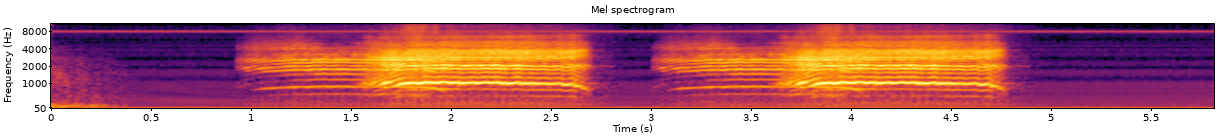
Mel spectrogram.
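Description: A goat bleats loudly twice.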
